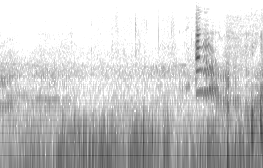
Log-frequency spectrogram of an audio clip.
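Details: Fluffy orange female cat, running over happily to greet a person she knows, meowing, trilling and purring. A steady low rumble runs throughout, then one clear, harmonic-rich meow sounds near the end, followed by softer bursts.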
